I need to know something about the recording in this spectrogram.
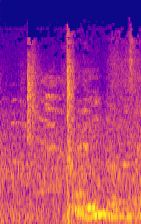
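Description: A man speaks nearby.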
